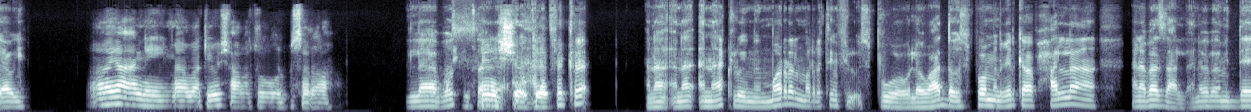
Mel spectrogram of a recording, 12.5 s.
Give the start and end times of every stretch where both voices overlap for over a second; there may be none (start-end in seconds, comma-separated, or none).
4.2-5.6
